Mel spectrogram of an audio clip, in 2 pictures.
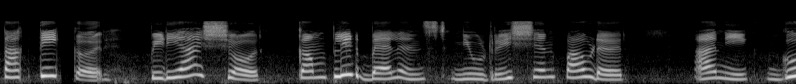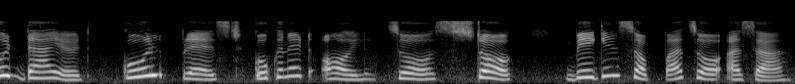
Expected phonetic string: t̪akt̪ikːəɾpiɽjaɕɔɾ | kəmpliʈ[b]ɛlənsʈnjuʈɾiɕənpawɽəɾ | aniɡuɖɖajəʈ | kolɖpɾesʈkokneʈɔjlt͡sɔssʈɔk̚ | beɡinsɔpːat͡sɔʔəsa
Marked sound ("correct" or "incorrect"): correct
